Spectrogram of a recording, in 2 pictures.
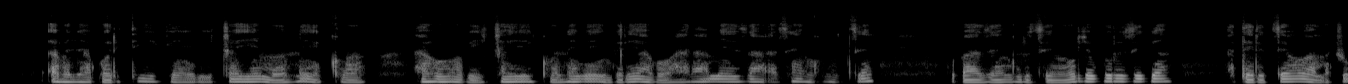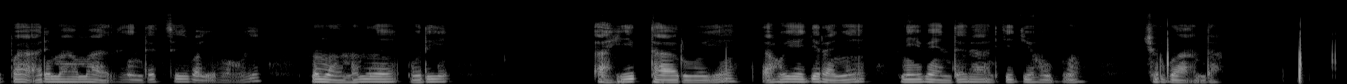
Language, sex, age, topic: Kinyarwanda, male, 18-24, health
